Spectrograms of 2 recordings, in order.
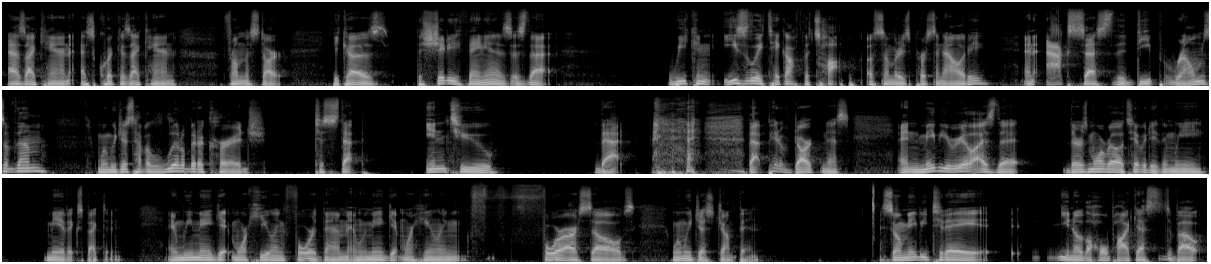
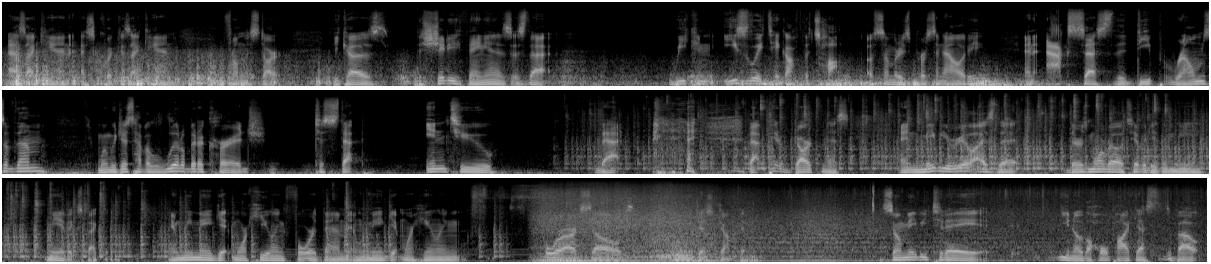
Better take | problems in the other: first | rain or running water; loud; throughout; 3 dB below the speech

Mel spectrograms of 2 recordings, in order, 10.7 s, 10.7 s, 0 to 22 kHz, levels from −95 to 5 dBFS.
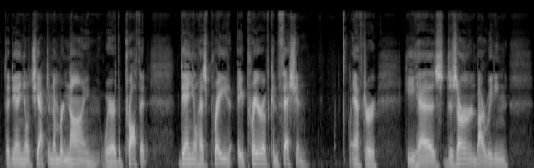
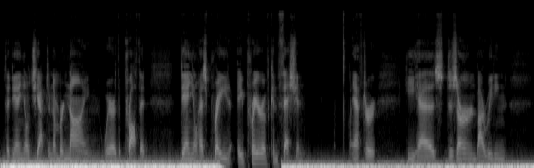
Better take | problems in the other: first | low rumble; loud; until 4.5 s and from 5.5 s on; 4 dB below the speech

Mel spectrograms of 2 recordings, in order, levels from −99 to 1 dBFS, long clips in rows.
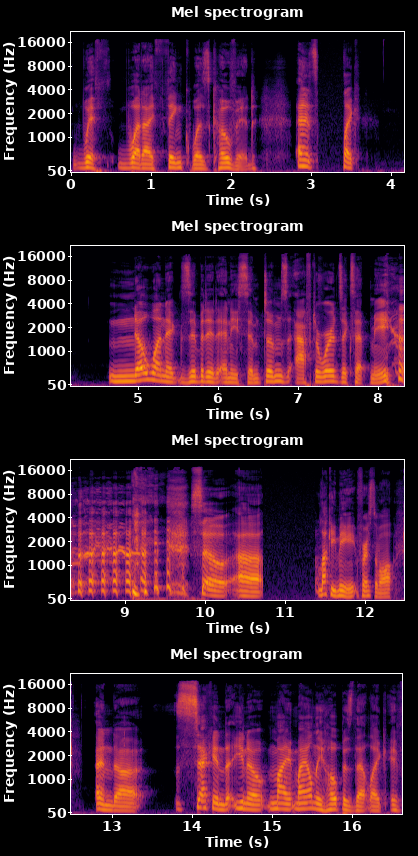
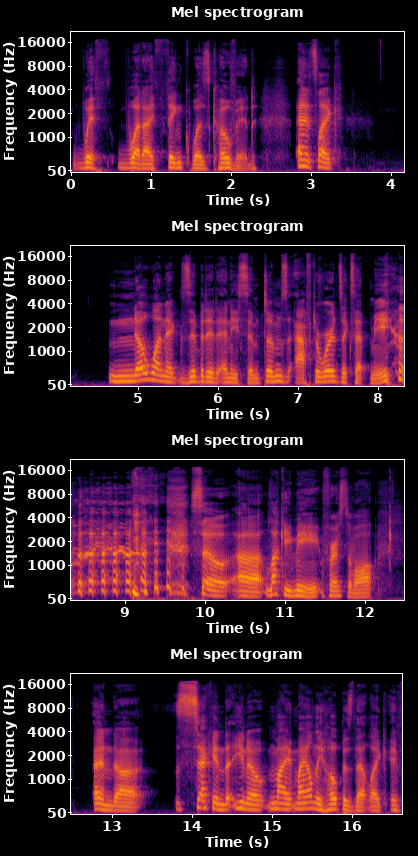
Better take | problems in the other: second | audio freezing; at 3 s and at 11 s for 0.5 s

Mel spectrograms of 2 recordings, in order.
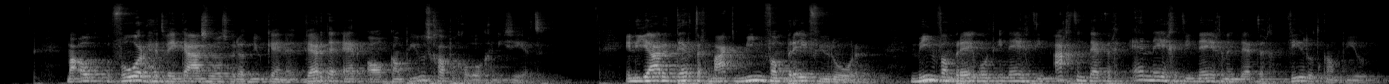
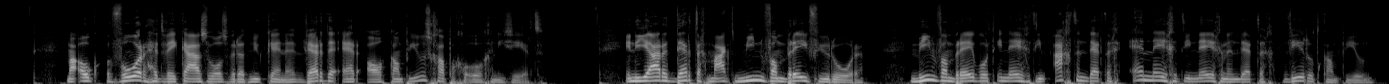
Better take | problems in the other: second | room echo; slight; dies away in 0.8 s

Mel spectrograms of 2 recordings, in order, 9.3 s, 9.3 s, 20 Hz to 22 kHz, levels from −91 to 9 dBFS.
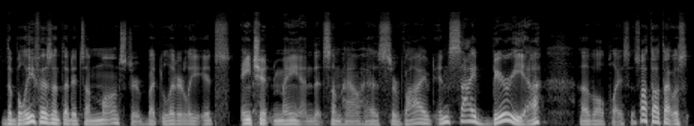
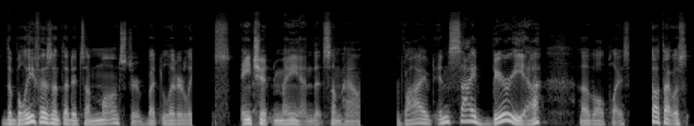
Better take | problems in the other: first | audio cutting out; at 2.5 s, at 5 s and at 8.5 s

